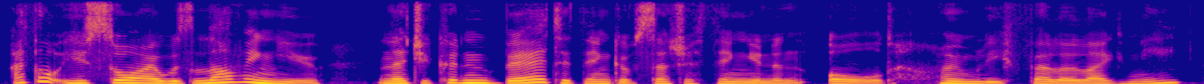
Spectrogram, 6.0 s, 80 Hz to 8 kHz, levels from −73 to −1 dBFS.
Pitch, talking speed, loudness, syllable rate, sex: 195 Hz, 260 wpm, -16 LUFS, 5.4 syllables/s, female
